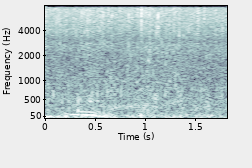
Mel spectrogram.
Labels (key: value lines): label: biophony
recorder: SoundTrap 300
